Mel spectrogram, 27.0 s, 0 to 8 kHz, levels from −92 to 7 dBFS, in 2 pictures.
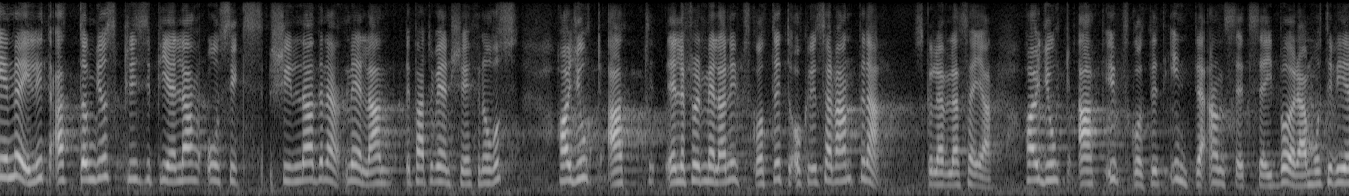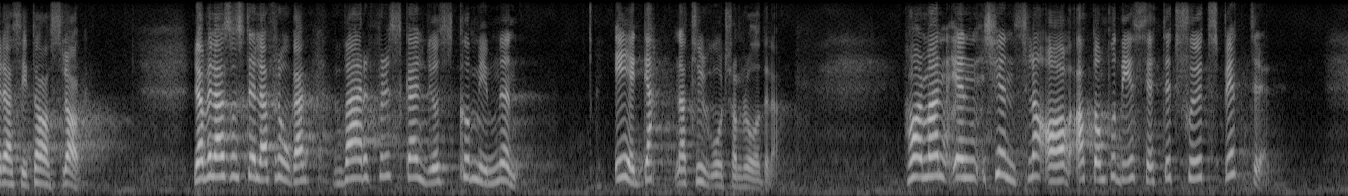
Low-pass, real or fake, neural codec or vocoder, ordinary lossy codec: none; fake; codec, 16 kHz, 2 kbps, FunCodec, trained on Chinese and English, 25 frames a second; none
